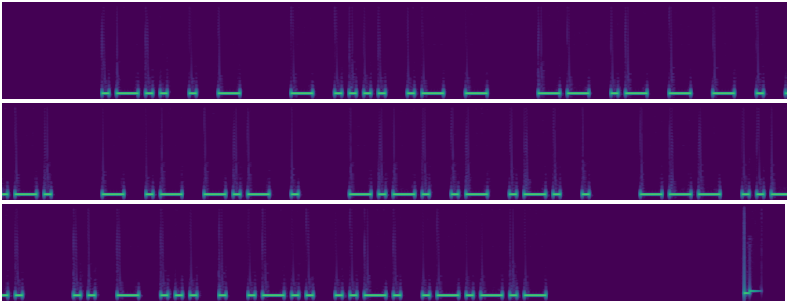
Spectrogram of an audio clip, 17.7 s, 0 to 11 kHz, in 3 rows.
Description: Morse code, heard as a keyed tone, about 22 wpm, 700 Hz. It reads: LET THAT MATTER TAKE CARE OF ITSELF.
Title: Sentences from Top 1000 Words - Review Part 5 - 22wpm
